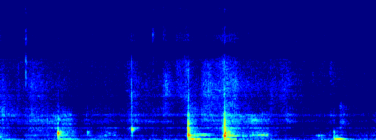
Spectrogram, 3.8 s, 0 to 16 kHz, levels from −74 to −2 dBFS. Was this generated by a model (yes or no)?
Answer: yes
